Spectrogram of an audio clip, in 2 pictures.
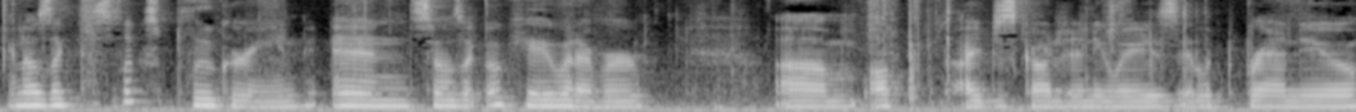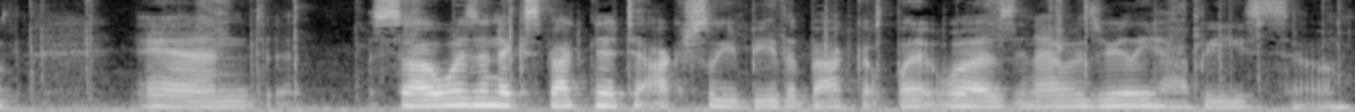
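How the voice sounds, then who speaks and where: A woman's voice: low voice, flat delivery, normal speed, darkish tone, slight background noise. A woman chatting casually about her collection in a sleepy, rambling way, letting her thoughts trail off. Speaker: host of a tarot deck haul vlog.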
